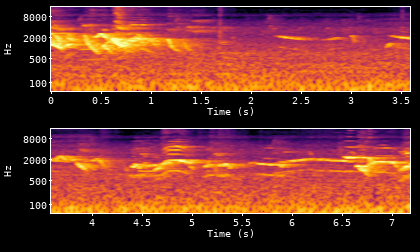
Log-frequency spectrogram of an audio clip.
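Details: Currawong calling on the Gold Coast: loud, ringing calls, a harsh burst first, then a run of clear whistled notes that rise and fall, with softer bird chatter and faint background noise.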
